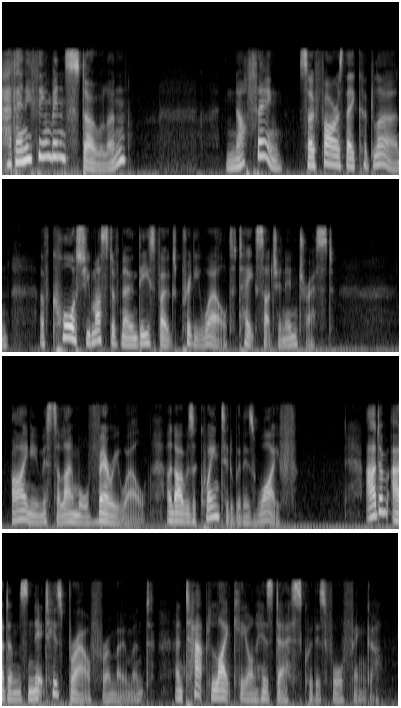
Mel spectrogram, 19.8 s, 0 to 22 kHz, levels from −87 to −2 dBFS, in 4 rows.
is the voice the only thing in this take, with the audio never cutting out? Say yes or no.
yes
